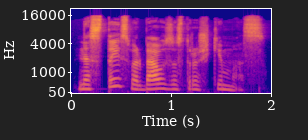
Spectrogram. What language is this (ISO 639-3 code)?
lit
